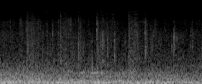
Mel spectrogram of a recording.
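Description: Torch flames crackle and hiss.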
